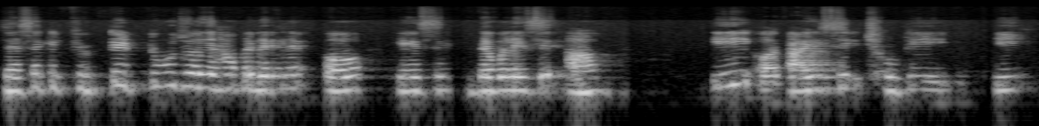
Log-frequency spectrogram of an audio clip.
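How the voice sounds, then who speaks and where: A man teaching English pronunciation in a lesson, saying example words slowly and repeating them, often checking with a quick "okay". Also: high voice, steady tone, a little mellow, far from the mic, low-quality recording. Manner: explains sounds slowly, repeats words, keeps checking with "ठीक है". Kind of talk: classroom-style lesson.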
